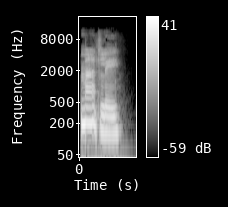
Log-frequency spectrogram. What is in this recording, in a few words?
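"madly", British English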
